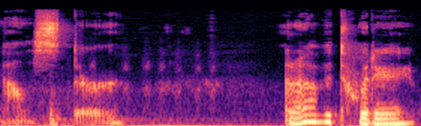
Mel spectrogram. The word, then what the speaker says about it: Alistair: His name is Alistair. Alistair. It's like a stare, not Alistair.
